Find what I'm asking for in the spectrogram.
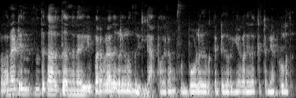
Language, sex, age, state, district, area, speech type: Malayalam, male, 18-30, Kerala, Wayanad, rural, spontaneous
